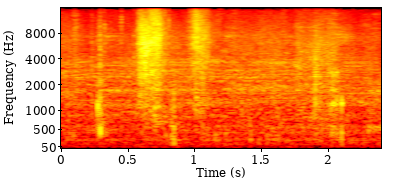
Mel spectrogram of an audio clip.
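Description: Handling noise as a handheld camera is moved: a few soft knocks and a brief rustle over a low steady room background.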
